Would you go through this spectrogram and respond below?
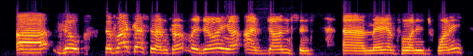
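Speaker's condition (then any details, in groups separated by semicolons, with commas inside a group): Spastic quadriplegic cerebral palsy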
